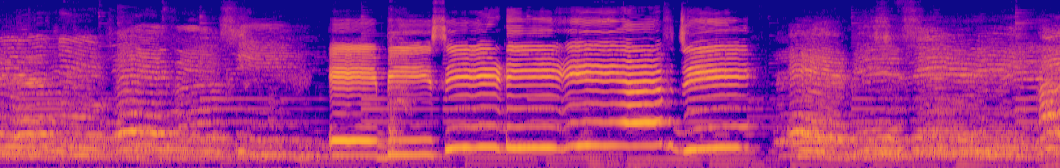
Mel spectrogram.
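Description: A group of young children singing a rhyme together. In the middle a single clearer woman's voice sings a line alone, holding long notes, before the children come back in. Backing music with steady low notes plays underneath.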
